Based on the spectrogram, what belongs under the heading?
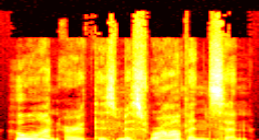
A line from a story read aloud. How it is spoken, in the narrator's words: Poirot beamed kindly on me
